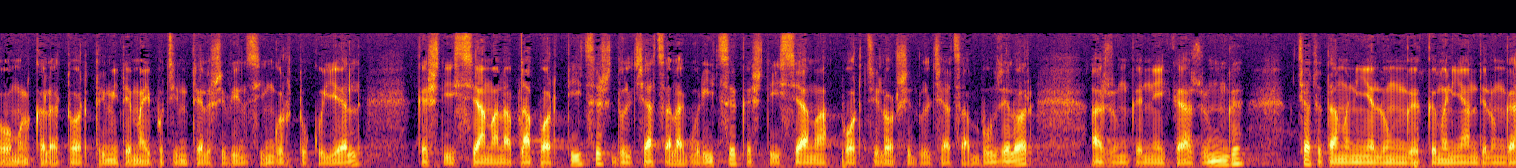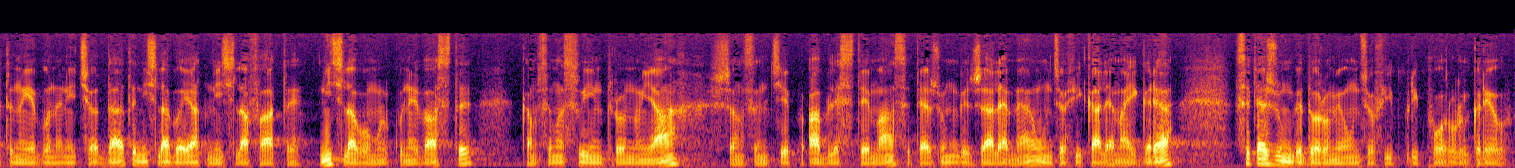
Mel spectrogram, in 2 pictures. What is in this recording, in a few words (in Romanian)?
Foaie verde fir mohor recitat; Fonoteca Arhivei de Folclor Vasile Adascalitei - CJCPCT Vaslui; jocuri si cantece batranesti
